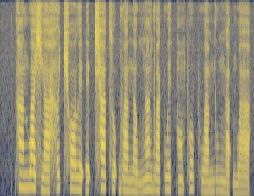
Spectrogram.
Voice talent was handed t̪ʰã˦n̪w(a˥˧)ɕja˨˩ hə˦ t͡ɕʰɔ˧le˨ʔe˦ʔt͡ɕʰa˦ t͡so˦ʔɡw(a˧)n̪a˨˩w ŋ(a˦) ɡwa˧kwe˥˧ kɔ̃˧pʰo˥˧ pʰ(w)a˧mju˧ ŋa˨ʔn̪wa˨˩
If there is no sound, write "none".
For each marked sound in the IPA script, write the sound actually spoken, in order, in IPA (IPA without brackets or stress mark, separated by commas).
a˥˧, a˧, ã˦, w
